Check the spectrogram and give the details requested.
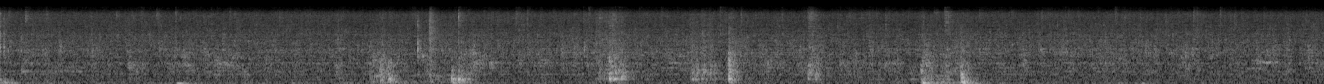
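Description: Bell peppers and onions sizzling in a pot on a gas stove, with a pot of eggs boiling beside it: a steady sizzle, broken by a few brief louder sounds between about four and ten seconds in.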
